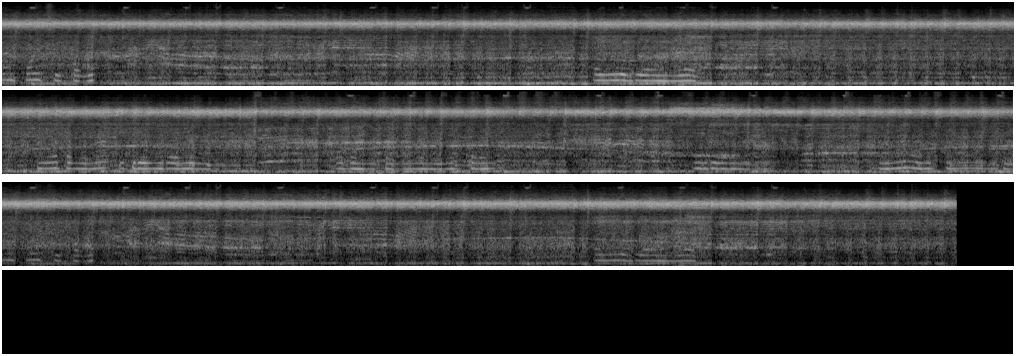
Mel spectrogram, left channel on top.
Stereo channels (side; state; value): right; drops out; at 9.6 s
